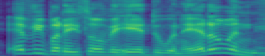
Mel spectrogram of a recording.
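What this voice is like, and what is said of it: Sing-songy put-on Welsh accent. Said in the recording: “we love the Welsh... Very, very fun accent... Yeah, very sing-songy... The voice, it's musical, you know?”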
